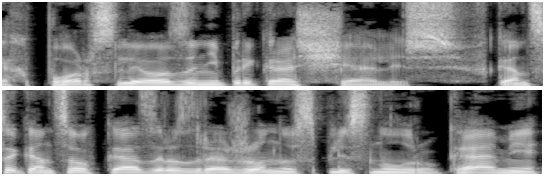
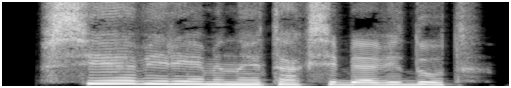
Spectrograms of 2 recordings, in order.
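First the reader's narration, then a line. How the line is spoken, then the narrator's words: Moaning. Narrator (Russian): простонала Нина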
